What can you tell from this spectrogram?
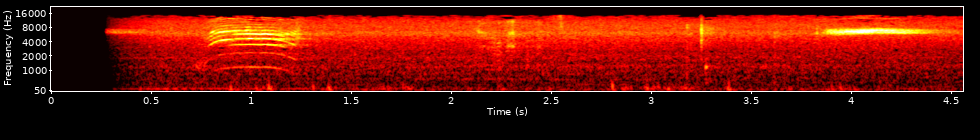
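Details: Hungry kitten named Nemo, being fed goat milk, gives one short, high meow that rises and falls near the one-second mark. Soft handling and feeding noises follow, with a brief high tone at the end.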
